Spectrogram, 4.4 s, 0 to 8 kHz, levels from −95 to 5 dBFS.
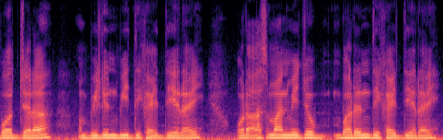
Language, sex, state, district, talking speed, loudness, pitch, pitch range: Hindi, male, Arunachal Pradesh, Longding, 230 wpm, -13 LUFS, 150 Hz, 145-155 Hz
